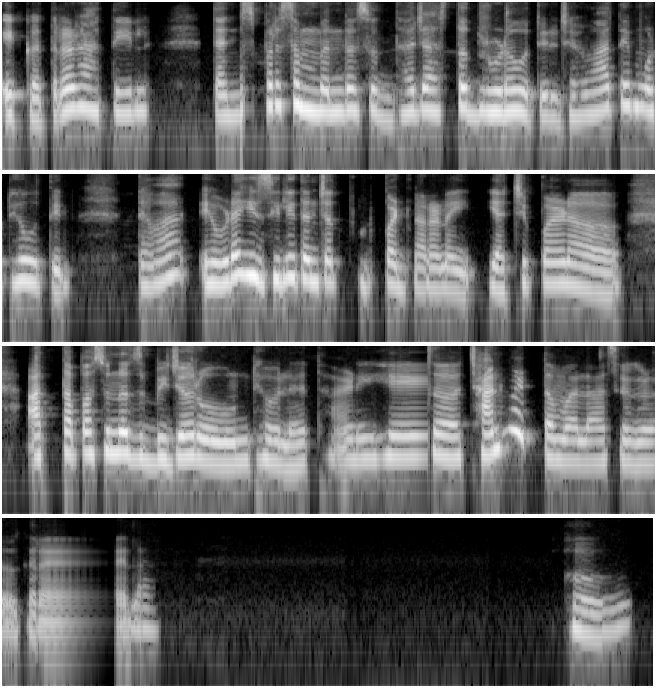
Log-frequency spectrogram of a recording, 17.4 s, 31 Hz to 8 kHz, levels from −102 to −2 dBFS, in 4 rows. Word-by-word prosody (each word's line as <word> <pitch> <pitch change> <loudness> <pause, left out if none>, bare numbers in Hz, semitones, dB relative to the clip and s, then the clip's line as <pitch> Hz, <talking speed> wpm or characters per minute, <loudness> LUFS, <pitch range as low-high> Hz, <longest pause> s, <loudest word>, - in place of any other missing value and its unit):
एकत्र 185 +3 +1
राहतील, 215 -3 -2 0.4
त्यां 185 0 -1
परस्पर 245 +6 -2
संबंध 225 -4 +4
सुद्धा 200 -1 -4
जास्त 220 0 +1
दृढ 215 -1 +3
होतील. 185 -5 0
जेव्हा 195 +5 -4
ते 260 - +2
मोठे 230 -2 -1
होतील, 215 -7 +1 0.5
तेव्हा 225 +8 -2 0.2
एवढ्या 215 +6 +5
इझिली 245 +1 +3
त्यांच्यात 225 -2 0
पडणार 180 -3 -3
नाही 170 -4 -3
याची 185 +3 -3
पण 215 0 +1
अ, 175 -6 -2 0.5
आत्तापासूनच 230 +1 +3
बीजं 195 +2 +2
रोवून 170 0 +1
ठेवल्यात 165 +1 -5
आणि 190 -3 -5
हे 205 0 +1
असं 205 -1 +1
छान 215 +2 +6
वाटतं 395 - +3
मला 175 -1 -3
सगळं 170 -1 -4
करायला. 85 - -10 2.8
हो. 190 +3 -5
205 Hz, 120 wpm, -20 LUFS, 180-225 Hz, 2.8 s, छान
